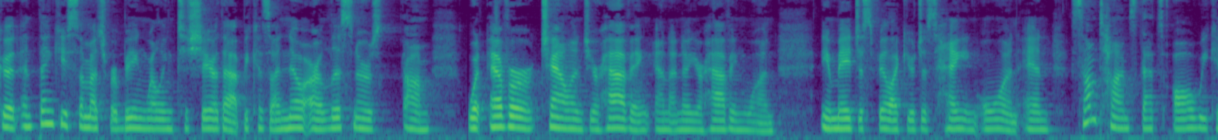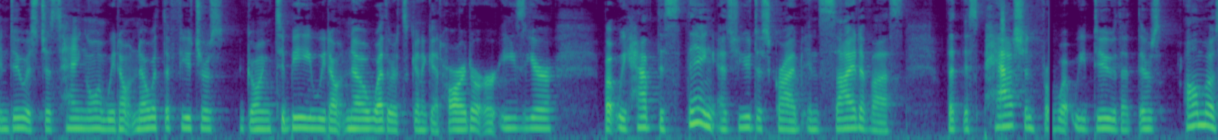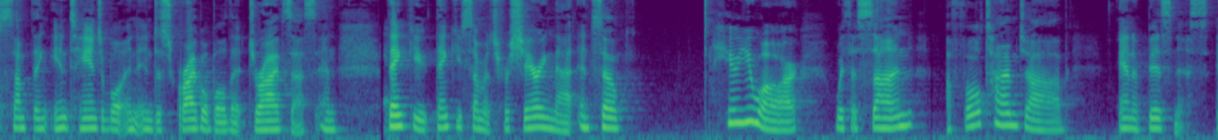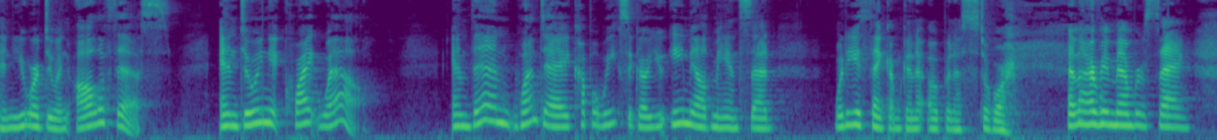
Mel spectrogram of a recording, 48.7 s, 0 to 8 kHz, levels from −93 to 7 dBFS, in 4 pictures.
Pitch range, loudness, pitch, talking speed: 155-190 Hz, -24 LUFS, 170 Hz, 195 wpm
